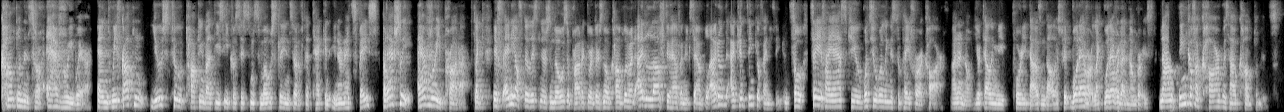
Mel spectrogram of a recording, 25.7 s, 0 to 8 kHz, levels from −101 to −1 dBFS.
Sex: male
